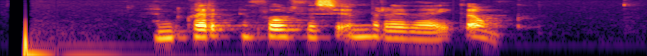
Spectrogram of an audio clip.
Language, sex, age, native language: Icelandic, female, 40-49, Icelandic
